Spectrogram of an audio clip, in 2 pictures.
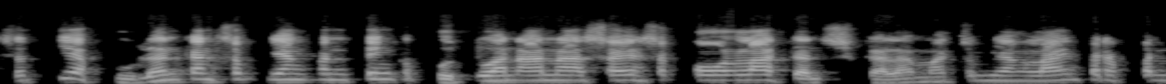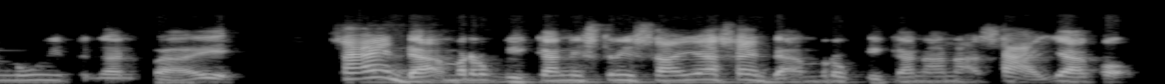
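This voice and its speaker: A man's voice: high-pitched, fairly bright tone, highs cut off, voice pushed up. A man voicing a self-justifying unfaithful husband who talks in a raised, indignant, insistent way.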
